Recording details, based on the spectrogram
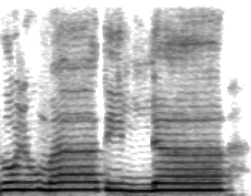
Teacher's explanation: تا کی جو 2 زیر ہیں ان کو لام کے ساتھ مکس اپ کر دینا، ادغام ہوگا یہاں پر، ادغام کامل ہوگا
